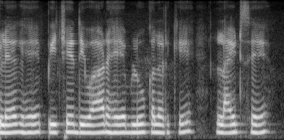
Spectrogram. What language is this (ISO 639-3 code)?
hin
